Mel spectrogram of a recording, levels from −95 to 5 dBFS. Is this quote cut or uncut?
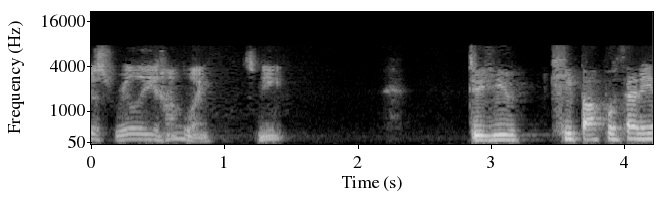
uncut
